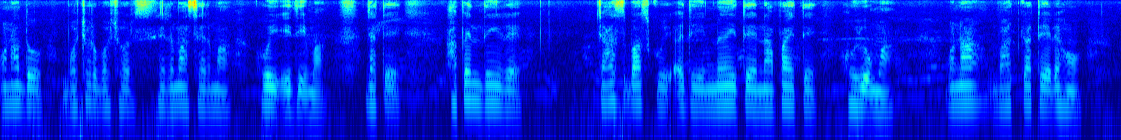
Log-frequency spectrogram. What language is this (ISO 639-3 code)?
sat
